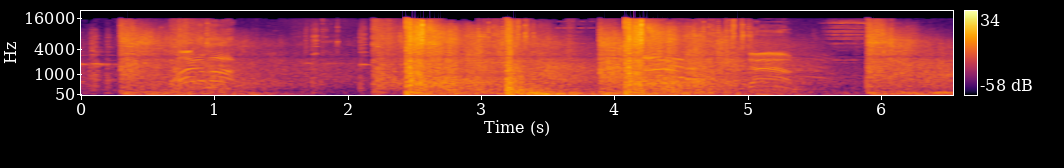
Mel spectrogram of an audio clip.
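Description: Gunfire aimed at a sniper in the video game Black Ops 2 crackles in several loud automatic bursts separated by short gaps, close and heavy, with in-game voices talking underneath.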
